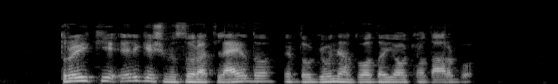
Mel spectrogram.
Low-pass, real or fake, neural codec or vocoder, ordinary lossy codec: 7.2 kHz; real; none; AAC, 32 kbps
